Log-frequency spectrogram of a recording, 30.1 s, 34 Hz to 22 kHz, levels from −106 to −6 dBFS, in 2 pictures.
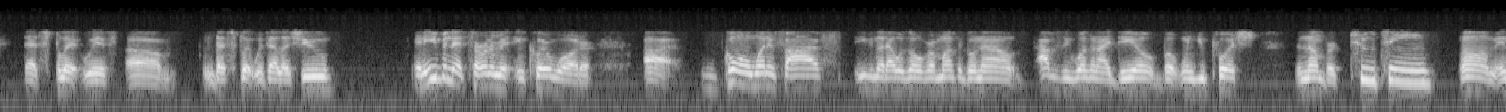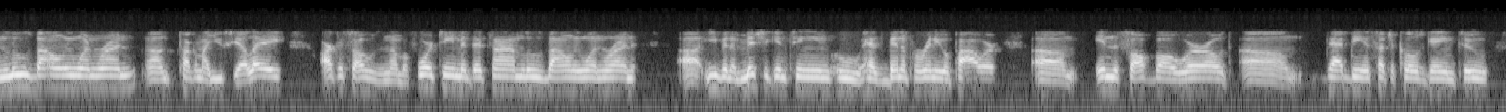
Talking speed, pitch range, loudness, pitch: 175 wpm, 120-145 Hz, -24 LUFS, 130 Hz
